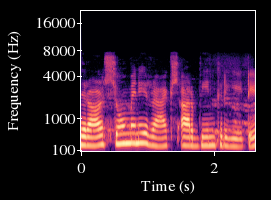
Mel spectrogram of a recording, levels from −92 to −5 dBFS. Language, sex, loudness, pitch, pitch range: English, female, -16 LUFS, 200 Hz, 195-220 Hz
